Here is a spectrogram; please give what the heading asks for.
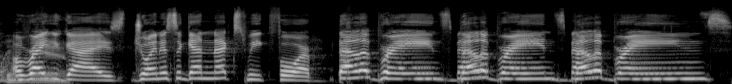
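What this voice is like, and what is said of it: Speaks with a cute accent. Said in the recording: “His accent is like the cutest”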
